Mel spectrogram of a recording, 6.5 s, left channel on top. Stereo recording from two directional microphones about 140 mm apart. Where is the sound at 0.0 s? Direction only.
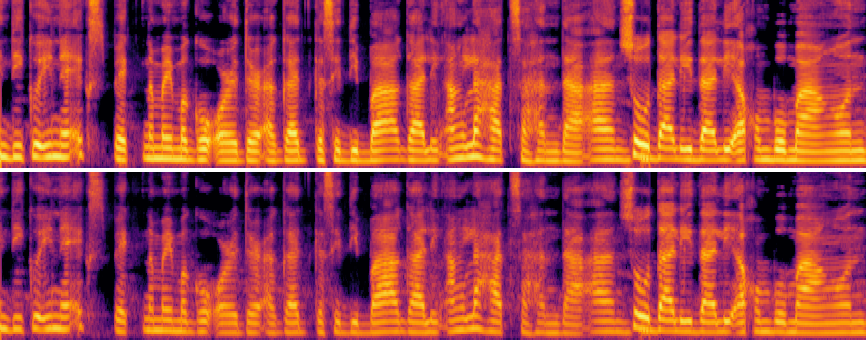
40° left (ahead or behind).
